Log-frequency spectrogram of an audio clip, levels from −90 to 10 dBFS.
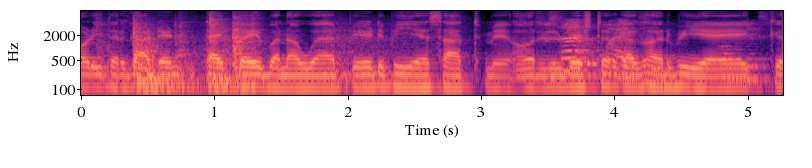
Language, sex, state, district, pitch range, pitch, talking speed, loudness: Hindi, male, Chandigarh, Chandigarh, 110-120 Hz, 115 Hz, 240 wpm, -18 LUFS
